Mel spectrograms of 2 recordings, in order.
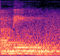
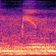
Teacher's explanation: Min ikhfanya condongnya ke en, ikhfanya ikhfa akrob soalnya ta to da ya, condongnya ke en, bukan ang, bukan ming, tapi min.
